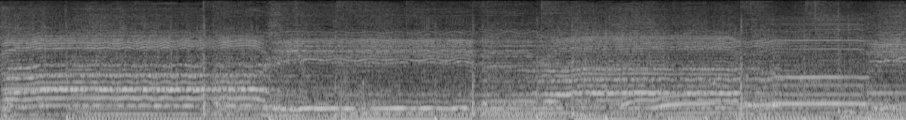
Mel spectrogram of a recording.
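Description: Church worship music: voices singing long held notes over sustained chords and a steady bass.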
